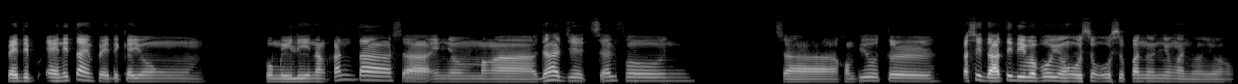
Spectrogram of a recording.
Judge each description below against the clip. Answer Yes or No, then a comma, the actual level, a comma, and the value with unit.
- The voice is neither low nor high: Yes, medium, 155 Hz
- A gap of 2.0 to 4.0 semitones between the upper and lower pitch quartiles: Yes, average, 3.4 semitones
